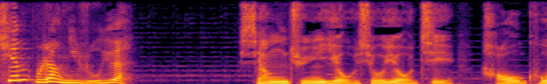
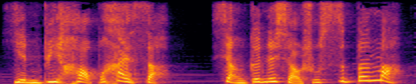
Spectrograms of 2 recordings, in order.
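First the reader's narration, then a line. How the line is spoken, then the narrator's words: Furious scolding. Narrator (Chinese): 妾干氏听说后大怒，骂道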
